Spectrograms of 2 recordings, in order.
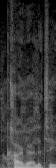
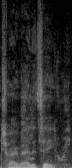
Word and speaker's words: chirality: was saying chiral wrong I was saying for the tribal pronouncing it wrong it's chirality not try reality so we're dealing with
